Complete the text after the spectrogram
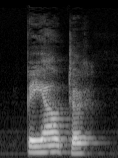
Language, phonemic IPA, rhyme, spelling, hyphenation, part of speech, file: Dutch, /ˌpeːˈɑu̯.tər/, -ɑu̯tər, peauter, pe‧au‧ter, noun, Nl-peauter.ogg
- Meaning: pewter; originally an alloy of tin and lead, now often tin alloyed with other metals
